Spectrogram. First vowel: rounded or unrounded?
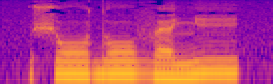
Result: rounded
